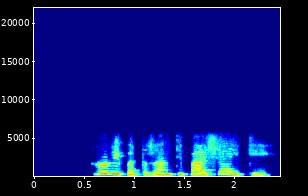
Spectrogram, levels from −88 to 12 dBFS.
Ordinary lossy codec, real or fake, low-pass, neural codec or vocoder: Opus, 16 kbps; real; 5.4 kHz; none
